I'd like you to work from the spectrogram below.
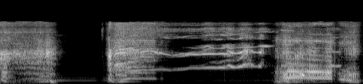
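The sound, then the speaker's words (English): A person vocally imitates a rough, hoarse bird screech in three raspy bursts, with a short pause after the first and a strained, warbling middle section, fairly loud. “I don't know what type of sound that was coming out of that bird.”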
